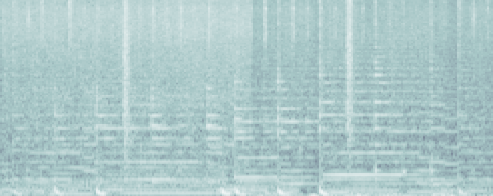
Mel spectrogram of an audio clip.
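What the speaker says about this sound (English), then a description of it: "It's raining, we got thunder, we got lightning." Heavy rain falling on a sailboat during a thunderstorm, a steady dense patter with sharp drips and knocks on deck surfaces, continuous and close.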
